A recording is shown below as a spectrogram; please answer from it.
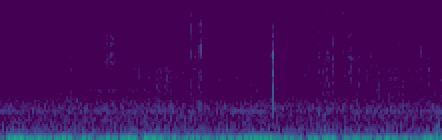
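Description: Dry leaf litter and moss crinkling and rustling as fingers pull it from a plastic tub, with a few small ticks about halfway through.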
